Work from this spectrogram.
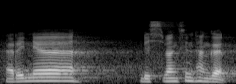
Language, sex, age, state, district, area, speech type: Bodo, male, 30-45, Assam, Chirang, rural, spontaneous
